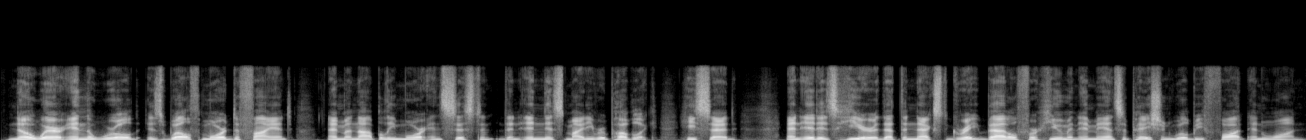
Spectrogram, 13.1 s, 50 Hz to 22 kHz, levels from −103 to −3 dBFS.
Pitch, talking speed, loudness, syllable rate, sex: 130 Hz, 165 wpm, -19 LUFS, 4.5 syllables/s, male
